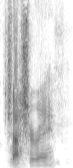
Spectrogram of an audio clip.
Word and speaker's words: Chachere: And our old friend, Andre Chachar, who I've definitely pronounced Chachere. – Chachere. They've also got Kaiser White, a linebacker.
